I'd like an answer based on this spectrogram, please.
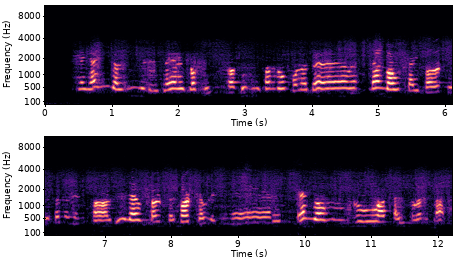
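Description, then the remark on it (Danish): A lone voice sings a Danish folk melody in a thin, muffled tone, an archival recording made decades later of what singers sang for Tang Christensen, with hiss and crackle, steady phrases and short pauses throughout. “høre nogle af dem, selvom de er optaget nogle årtier senere, da det var blevet muligt at lave lydoptagelser, er det nogenlunde, hvad sangerne sang for Tang Christensen, selvom det da nok har lyttet bedre uden sus og skratten.”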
